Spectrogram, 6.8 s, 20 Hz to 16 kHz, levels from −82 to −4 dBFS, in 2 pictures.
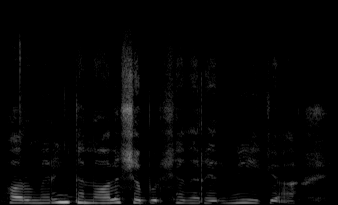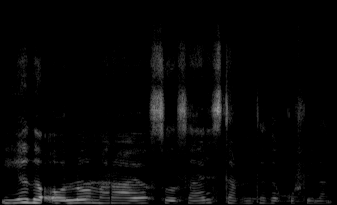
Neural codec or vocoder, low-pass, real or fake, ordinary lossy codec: autoencoder, 48 kHz, 128 numbers a frame, DAC-VAE, trained on Japanese speech; 14.4 kHz; fake; none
